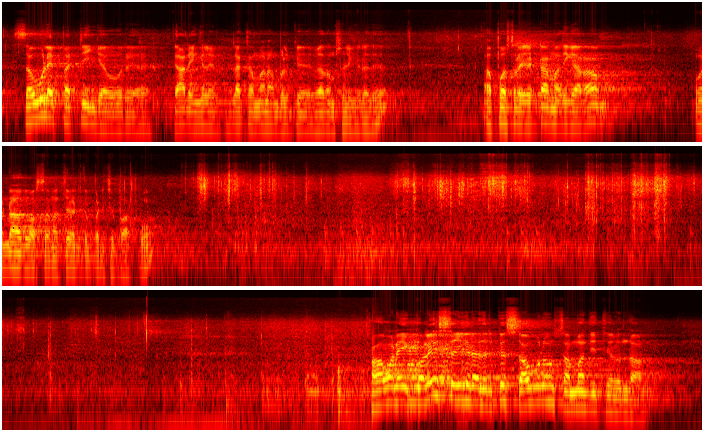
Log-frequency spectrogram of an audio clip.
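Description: An elderly man speaks calmly through a microphone in an echoing hall, pausing often.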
